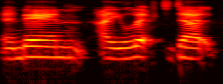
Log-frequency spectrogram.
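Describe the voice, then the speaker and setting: A middle-aged woman from Rwanda speaks in a webinar presentation, her voice sitting a little low for a woman. She talks haltingly, often stopping on fillers and repeating words before moving on. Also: flat delivery. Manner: frequent fillers and restarts, halting. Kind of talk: hesitant spoken presentation.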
